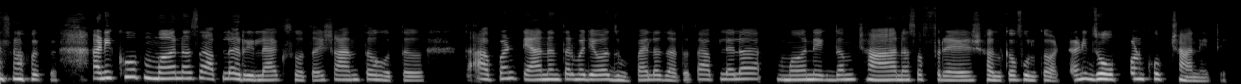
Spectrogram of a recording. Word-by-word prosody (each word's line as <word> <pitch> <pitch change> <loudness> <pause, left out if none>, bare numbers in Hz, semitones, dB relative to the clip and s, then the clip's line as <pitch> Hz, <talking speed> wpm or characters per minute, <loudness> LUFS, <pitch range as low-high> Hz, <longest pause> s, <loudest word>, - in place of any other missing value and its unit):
असं 250 0 +3
होतं. 230 +1 -4 0.4
आणि 280 +2 +7
खूप 350 -2 +1
मन 275 -1 +4
असं 275 +1 -2
आपलं 260 +1 -1
रिलॅक्स 205 0 -1
होतं, 195 -1 -5
शांत 215 +1 -2
होतं. 185 -3 -4 0.5
तर - - -8
आपण 270 +6 -2
त्यानंतर 230 +2 +2
मग 230 - +1
जेव्हा 225 0 +2
झोपायला 205 +1 -2
जातो, 195 -4 -5
तर - - -4
आपल्याला 240 +3 -2 0.3
मन 220 +1 +3
एकदम 220 +1 -1
छान 210 -1 +3
असं 210 +2 -3
फ्रेश, 195 -1 -1
हलकं-फुलकं 200 0 -1
वाटतं 175 +5 -6
आणि 250 +3 +2
झोप 235 -2 +7
पण 255 -1 +2
खूप 250 -1 -1
छान 170 -6 +1
येते. 160 +1 -16
220 Hz, 160 wpm, -26 LUFS, 205-245 Hz, 0.5 s, आणि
